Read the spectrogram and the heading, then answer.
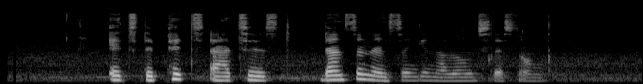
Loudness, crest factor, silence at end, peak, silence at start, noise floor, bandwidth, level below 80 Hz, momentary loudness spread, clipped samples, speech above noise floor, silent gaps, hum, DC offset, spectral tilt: -26 LUFS; 22 dB; 1 s; -6 dBFS; 1.05 s; -53 dBFS; 11.5 kHz; -76 dBFS; 16 LU; under 0.1%; 27 dB; none; none; under 0.1%; -4.5 dB/octave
